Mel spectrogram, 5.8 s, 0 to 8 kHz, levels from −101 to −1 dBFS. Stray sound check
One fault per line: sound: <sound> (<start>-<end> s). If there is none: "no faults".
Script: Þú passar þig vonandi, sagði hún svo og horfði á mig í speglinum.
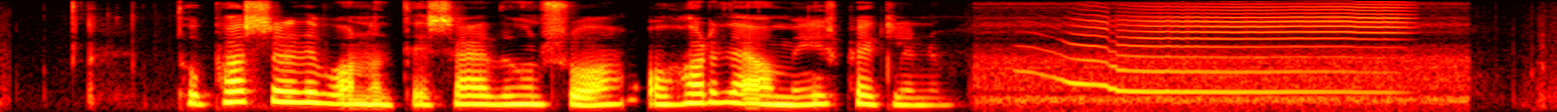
sound: squeak (3.8-5.3 s)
